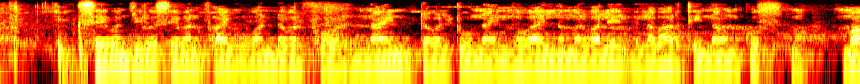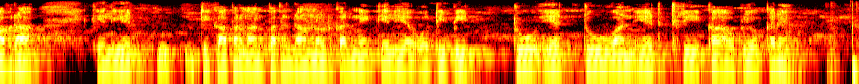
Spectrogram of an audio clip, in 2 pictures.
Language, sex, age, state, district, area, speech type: Hindi, male, 18-30, Bihar, Begusarai, rural, read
